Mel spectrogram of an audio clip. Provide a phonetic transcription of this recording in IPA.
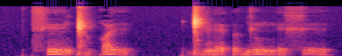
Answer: t͡sʰẽ ɡ͡ǁõqʷɪ | ɡ͡ǁɛ̃ɾɛʔəɡʲũ ŋexɪ

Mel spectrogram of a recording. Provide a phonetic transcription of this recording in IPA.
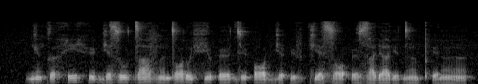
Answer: ɡʲœ̃kəhi hybʲɛzu da vœ̃dɔ ɾufʲuʔ ø dyʔɔ bʲœʔyvkʲɛzɔ ʔøzaɾʲa ɾʲødœ̃ pʼɪɾœ̃

